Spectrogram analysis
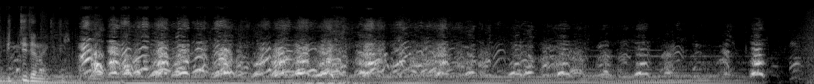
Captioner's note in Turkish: Havlama sesleri ve gerilim müziği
